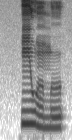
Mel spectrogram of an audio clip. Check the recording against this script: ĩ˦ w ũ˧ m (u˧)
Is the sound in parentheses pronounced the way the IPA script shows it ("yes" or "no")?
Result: yes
